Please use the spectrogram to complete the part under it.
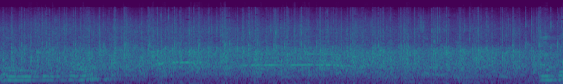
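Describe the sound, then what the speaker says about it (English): Audience applause for an elementary school choir at a board meeting, a steady wash of many hands clapping at moderate volume, continuing without a break. "Please give them another round of applause."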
